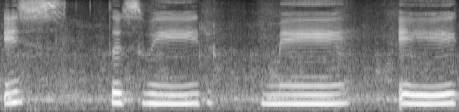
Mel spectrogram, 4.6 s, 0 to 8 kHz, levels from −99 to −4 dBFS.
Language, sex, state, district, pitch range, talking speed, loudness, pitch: Hindi, female, Punjab, Fazilka, 240-370 Hz, 50 wpm, -13 LUFS, 255 Hz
